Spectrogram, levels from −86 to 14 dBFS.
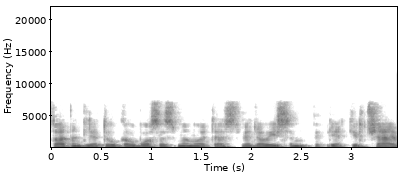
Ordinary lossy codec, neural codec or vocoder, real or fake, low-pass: MP3, 48 kbps; codec, 16 kHz, 4.8 kbps, FACodec; fake; 7.2 kHz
